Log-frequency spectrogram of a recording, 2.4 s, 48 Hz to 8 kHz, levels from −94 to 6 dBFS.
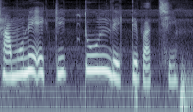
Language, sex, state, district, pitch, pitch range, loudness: Bengali, female, West Bengal, Cooch Behar, 275 Hz, 230-295 Hz, -12 LUFS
